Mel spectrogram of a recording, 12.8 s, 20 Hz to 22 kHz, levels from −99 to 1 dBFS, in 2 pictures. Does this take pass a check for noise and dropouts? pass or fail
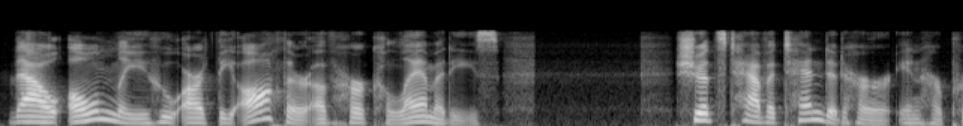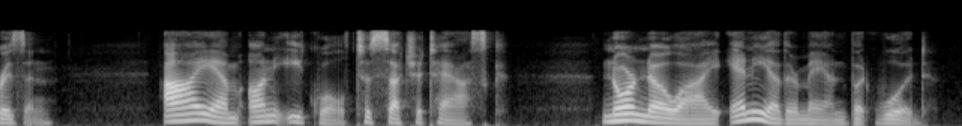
pass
